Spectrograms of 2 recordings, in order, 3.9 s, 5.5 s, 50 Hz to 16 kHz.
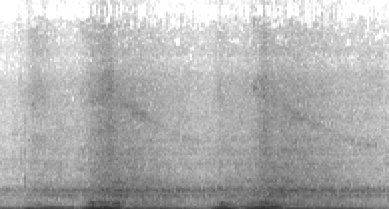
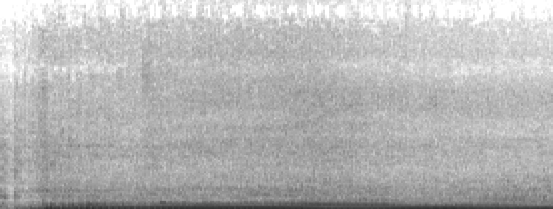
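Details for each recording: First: BMW N54 with newly installed downpipes, which had been misfiring (owner suspects an injector issue): two clean revs climb and fall back evenly with no stumble or popping. Normal revving. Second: BMW N54 with uncatted downpipes just installed, started via jump pack after a fuse fix and earlier cylinder misfires: engine catches after a brief crank and settles into a deep, loud, steady drone. Loud exhaust after downpipe install; the engine later shut off.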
